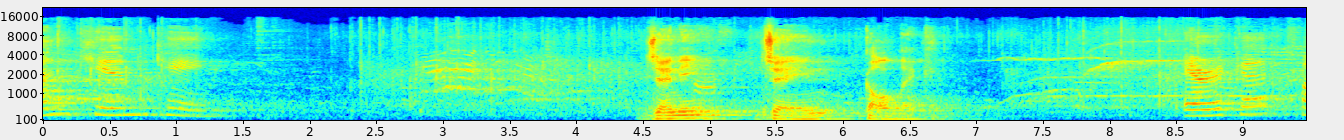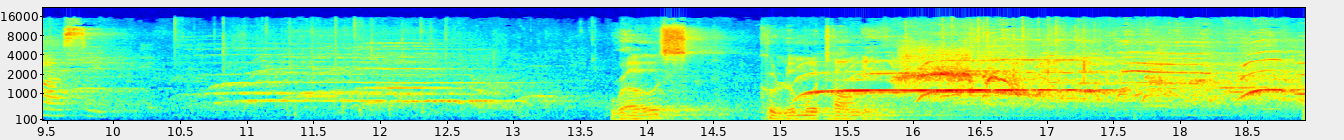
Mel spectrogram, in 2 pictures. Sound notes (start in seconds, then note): 0.0 crowd applauding; 2.2 crowd applauding; 7.0 crowd applauding; 10.6 crowd applauding; 15.6 crowd applauding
